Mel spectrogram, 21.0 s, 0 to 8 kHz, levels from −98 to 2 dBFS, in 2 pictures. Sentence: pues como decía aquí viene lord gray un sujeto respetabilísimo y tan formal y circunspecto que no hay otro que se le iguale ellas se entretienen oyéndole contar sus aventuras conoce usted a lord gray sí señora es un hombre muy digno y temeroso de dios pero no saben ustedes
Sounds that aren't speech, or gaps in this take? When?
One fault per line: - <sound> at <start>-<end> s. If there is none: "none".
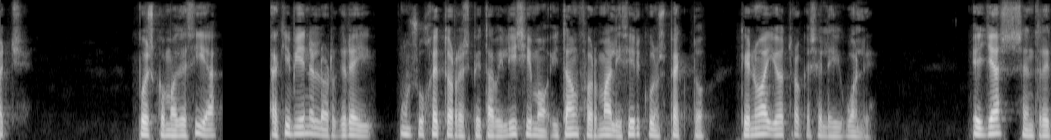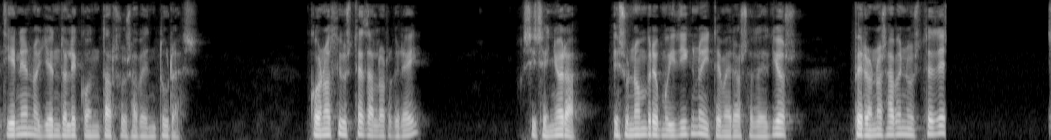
none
